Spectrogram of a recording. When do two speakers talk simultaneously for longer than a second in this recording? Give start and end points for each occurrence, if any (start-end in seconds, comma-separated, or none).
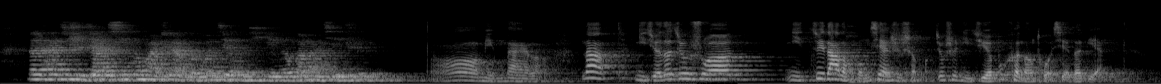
none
